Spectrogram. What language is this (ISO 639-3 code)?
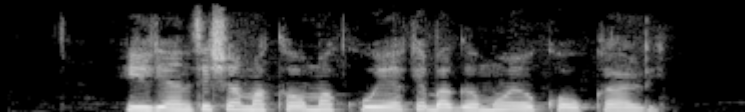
swa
